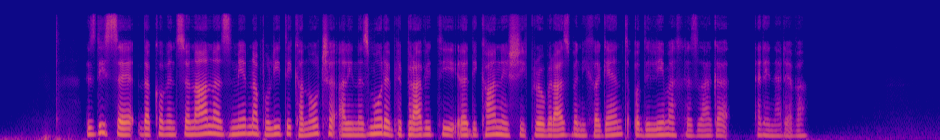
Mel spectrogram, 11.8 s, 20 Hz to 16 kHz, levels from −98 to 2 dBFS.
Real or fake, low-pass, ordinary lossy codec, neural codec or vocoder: fake; 10.8 kHz; none; codec, 24 kHz, 0.5 kbps, DualCodec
